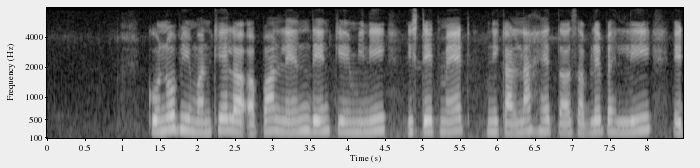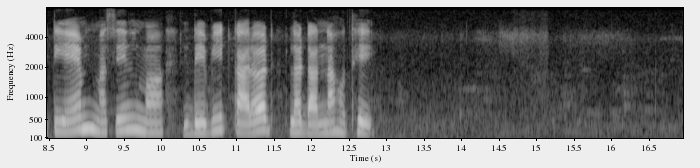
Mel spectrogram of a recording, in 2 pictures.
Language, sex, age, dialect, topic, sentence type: Chhattisgarhi, female, 25-30, Eastern, banking, statement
